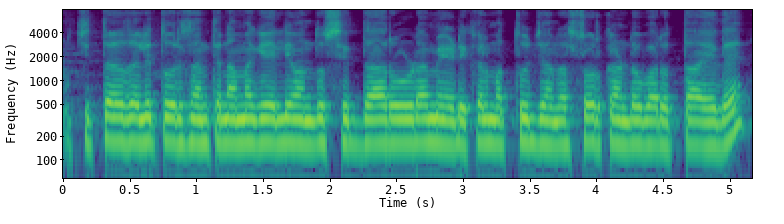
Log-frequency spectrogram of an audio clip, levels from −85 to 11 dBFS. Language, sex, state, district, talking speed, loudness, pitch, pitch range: Kannada, male, Karnataka, Bidar, 140 wpm, -12 LUFS, 160 Hz, 155-165 Hz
